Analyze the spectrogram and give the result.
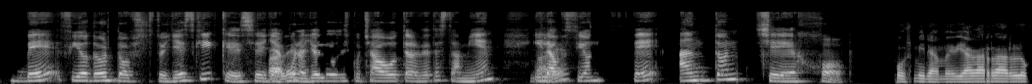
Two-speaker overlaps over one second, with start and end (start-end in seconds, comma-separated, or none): none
